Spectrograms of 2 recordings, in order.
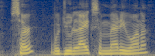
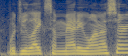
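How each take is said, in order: First: A fast, dead-straight repeat of the offer; deadpan. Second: Said in the usual way. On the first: Retold or imitated. Vendor repeating his marijuana offer to the dad, deadpan. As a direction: say it stone-faced, as if to the camera. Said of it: "He goes deadpan right into the camera". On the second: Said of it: "the guy looks back and goes".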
